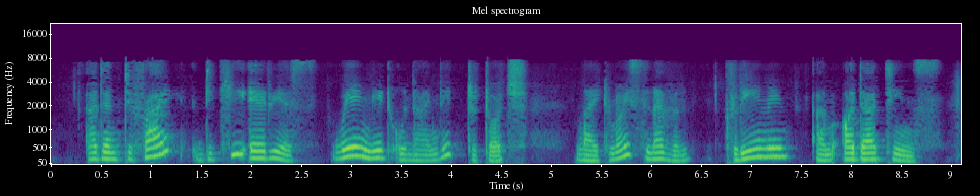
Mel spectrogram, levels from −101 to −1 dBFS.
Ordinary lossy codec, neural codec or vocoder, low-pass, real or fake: AAC, 24 kbps; codec, 16 kHz, 1.1 kbps, Voila-Tokenizer; 7.2 kHz; fake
